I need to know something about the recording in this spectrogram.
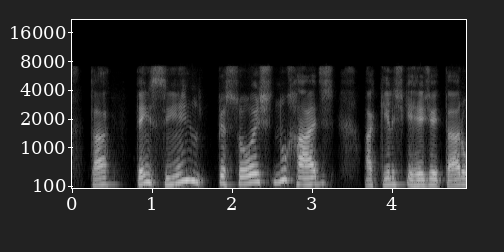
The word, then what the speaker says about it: Hades: Nessa sílaba, que faz ela ficar mais forte. Então, os irmãos sabem agora que não é Hades, mas é Hades o Hades aqui ele tem o som da partilha Hades, tá?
